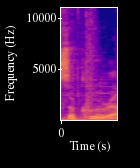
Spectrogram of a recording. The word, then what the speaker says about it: Sakura: Well, I pronounce Sakura, I'm ghetto, but Sakura, yeah.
